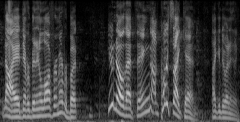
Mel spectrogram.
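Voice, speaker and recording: Fifties guy on a panel, brash and jokey, kinda high voice, tells stories big. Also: fast talker, creaky. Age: 50s. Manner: brash, animated storyteller with comic asides. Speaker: actor on a panel. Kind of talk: panel talk to an audience.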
